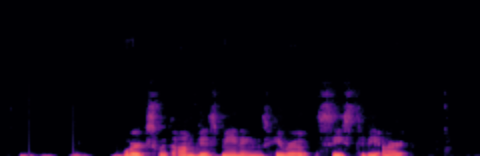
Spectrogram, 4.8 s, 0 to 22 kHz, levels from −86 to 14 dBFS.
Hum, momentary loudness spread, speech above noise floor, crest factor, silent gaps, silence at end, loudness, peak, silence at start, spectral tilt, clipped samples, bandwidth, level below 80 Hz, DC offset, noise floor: none; 23 LU; 51 dB; 20 dB; none; 0.75 s; -24 LUFS; -6 dBFS; 0.2 s; -8.5 dB/octave; under 0.1%; 7.6 kHz; -66 dBFS; under 0.1%; -74 dBFS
